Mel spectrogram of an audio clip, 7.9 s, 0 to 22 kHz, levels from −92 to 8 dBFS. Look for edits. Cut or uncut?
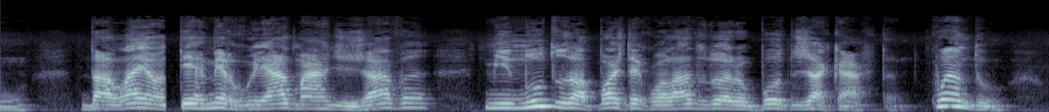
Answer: cut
